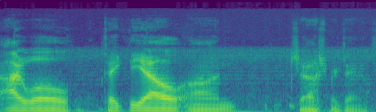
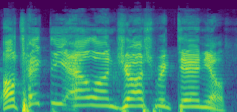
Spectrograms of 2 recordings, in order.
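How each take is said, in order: First: It is said quietly. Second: It is said loudly. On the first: "I was quiet" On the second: "say it louder"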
